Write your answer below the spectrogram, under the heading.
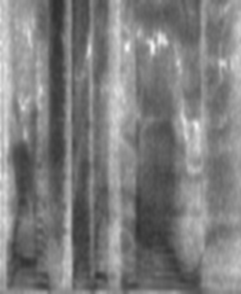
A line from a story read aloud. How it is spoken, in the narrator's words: Harry bellowed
